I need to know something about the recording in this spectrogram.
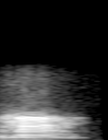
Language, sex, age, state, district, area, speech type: Gujarati, male, 45-60, Gujarat, Ahmedabad, urban, conversation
